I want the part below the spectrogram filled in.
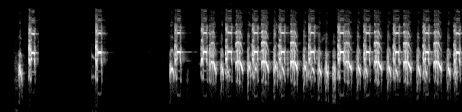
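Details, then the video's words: Wild female partridge giving its natural call: a few separate harsh notes, then a steady run of loud, grating calls repeated about twice a second. No other sounds. "مادہ تیتر کی قدرتی پکار"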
